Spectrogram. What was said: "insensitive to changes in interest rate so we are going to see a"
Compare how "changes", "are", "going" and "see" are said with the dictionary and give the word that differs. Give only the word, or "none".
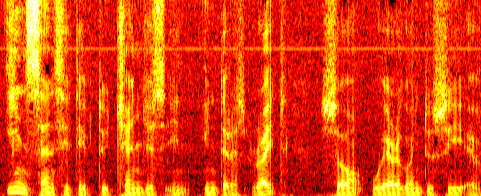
changes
